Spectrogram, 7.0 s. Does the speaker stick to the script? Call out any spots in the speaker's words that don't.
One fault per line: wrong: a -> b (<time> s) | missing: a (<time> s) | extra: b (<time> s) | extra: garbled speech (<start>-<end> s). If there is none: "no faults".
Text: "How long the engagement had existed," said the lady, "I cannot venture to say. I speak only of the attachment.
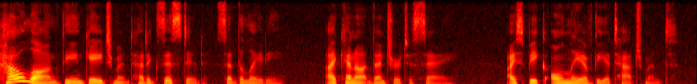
no faults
